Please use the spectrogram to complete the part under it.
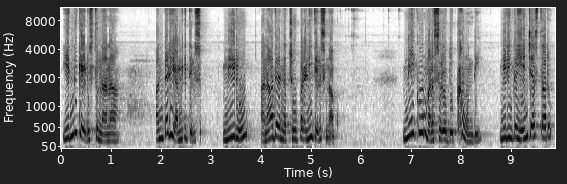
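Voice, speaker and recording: A man voicing a devoted young wife who pleads through tears in an audiobook, his voice raised high and sobbing. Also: very animated, normal speed, long pauses. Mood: tearful pleading. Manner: pleading, breaking with sobs. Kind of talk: audiobook character voice.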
